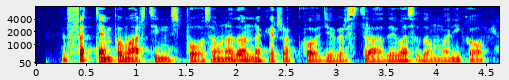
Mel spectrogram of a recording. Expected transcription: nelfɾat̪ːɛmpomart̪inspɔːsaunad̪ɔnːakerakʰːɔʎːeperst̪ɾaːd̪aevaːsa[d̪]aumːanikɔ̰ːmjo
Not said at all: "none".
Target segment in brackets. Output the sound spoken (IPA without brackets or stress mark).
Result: d̪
